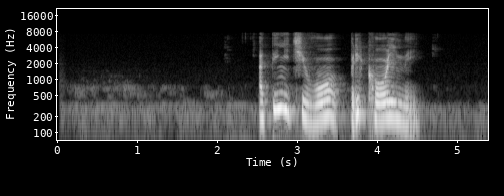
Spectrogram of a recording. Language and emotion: Russian, positive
